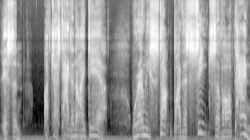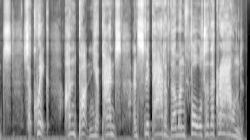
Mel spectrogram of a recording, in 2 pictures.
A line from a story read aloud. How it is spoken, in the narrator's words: the fourth little boy, who had more sense than the others, whispered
